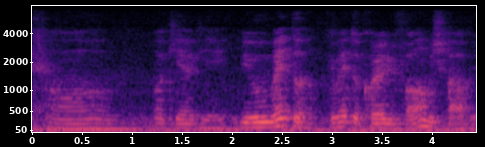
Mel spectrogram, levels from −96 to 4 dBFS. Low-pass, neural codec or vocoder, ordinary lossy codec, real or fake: 7.2 kHz; none; AAC, 32 kbps; real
